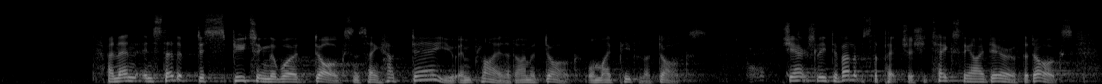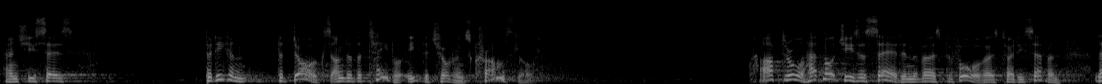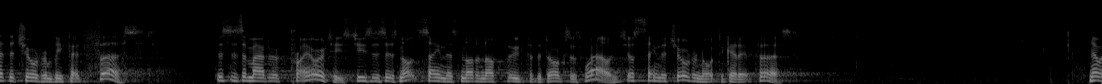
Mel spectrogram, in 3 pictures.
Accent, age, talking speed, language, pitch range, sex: British, 50-69, 180 wpm, English, 110-165 Hz, male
